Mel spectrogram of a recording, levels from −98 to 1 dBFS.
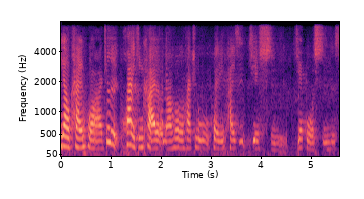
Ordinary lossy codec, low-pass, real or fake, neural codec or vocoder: none; 7.2 kHz; fake; codec, 16 kHz in and 24 kHz out, 0.6 kbps, FireRedTTS-2 codec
